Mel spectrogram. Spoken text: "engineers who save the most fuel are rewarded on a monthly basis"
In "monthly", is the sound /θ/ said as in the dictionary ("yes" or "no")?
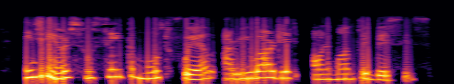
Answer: no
